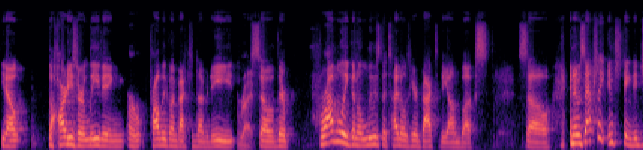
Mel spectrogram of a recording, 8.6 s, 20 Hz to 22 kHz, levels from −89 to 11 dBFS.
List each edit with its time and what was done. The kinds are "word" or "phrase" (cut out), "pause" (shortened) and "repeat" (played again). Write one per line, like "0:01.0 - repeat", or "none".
none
